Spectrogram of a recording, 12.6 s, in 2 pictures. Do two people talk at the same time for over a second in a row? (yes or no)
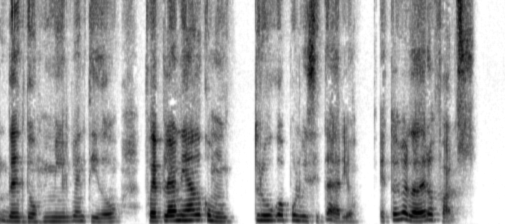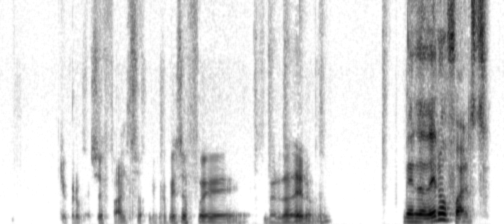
no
